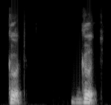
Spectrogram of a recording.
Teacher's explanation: la doble o que está acá en el caso de esta palabra es una u es decir una u corta del inglés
